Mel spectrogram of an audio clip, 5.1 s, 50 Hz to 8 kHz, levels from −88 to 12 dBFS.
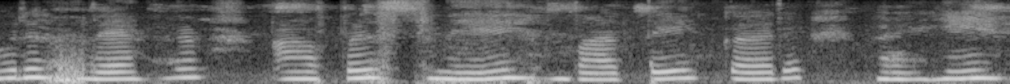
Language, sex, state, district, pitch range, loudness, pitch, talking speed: Hindi, female, Punjab, Pathankot, 240-275 Hz, -13 LUFS, 250 Hz, 85 wpm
